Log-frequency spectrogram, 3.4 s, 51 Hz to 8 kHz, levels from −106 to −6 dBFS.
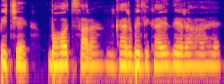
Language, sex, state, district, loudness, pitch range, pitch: Hindi, male, Jharkhand, Ranchi, -17 LUFS, 155-165 Hz, 160 Hz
